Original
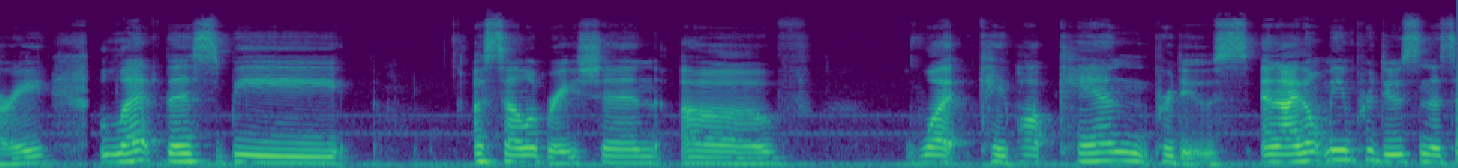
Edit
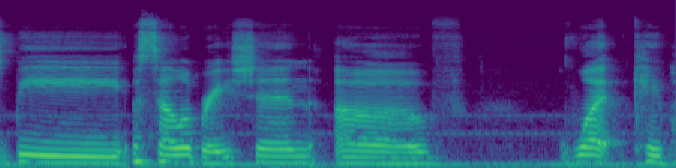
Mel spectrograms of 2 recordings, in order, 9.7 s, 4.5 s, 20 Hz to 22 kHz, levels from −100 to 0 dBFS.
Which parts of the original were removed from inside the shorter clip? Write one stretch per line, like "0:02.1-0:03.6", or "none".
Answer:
0:02.3-0:03.2

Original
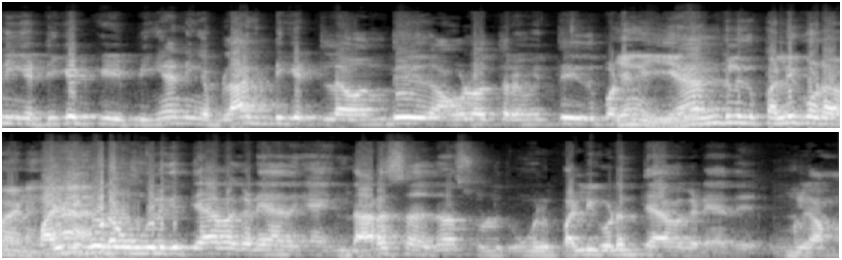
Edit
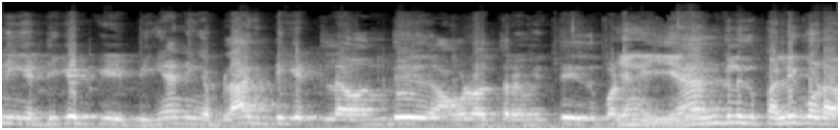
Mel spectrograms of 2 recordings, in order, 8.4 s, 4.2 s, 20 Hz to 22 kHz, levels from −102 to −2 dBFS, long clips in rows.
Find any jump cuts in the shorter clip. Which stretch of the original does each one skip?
none

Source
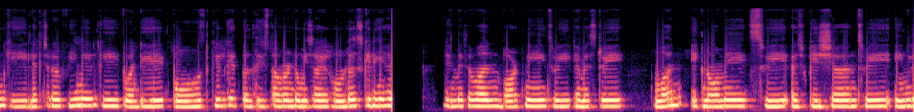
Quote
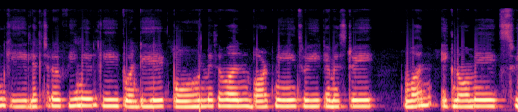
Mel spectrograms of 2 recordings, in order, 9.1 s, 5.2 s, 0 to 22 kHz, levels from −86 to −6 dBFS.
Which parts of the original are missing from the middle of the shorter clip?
0:02.0-0:04.5

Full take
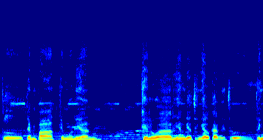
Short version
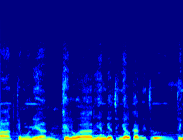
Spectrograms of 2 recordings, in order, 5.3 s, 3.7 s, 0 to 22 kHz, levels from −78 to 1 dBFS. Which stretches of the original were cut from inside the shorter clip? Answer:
0:01.9-0:02.7

